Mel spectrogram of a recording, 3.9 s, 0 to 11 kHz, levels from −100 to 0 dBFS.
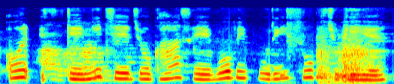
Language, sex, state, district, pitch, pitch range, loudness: Hindi, female, Madhya Pradesh, Bhopal, 225 Hz, 205-260 Hz, -17 LUFS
